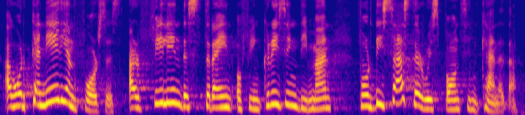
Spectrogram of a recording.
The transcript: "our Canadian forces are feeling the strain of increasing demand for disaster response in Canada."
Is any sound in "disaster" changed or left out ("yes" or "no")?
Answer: yes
